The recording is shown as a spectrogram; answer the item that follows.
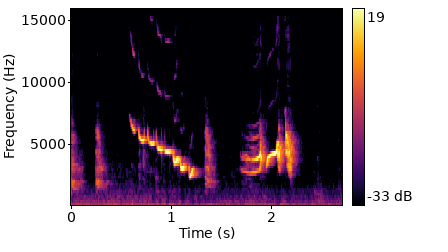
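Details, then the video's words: A reed warbler gives a long whistle that glides down from very high, set between short rough buzzy notes, ending in a quick rising scratchy phrase. "Suara Burung Kerak Basi Alis Putih"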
